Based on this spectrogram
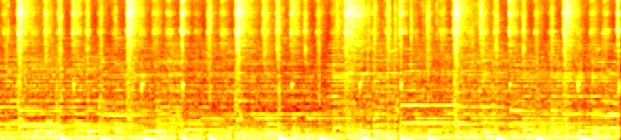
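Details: Instrumental music with rhythmic percussive clinks and low bass notes throughout, with no animal voices.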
